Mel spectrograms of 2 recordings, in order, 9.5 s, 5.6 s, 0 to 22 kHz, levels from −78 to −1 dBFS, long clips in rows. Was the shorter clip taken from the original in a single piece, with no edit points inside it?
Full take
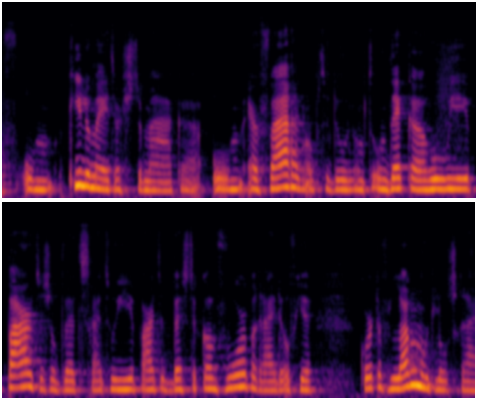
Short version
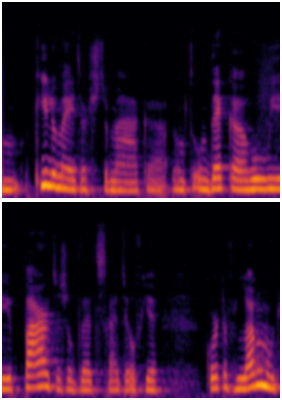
no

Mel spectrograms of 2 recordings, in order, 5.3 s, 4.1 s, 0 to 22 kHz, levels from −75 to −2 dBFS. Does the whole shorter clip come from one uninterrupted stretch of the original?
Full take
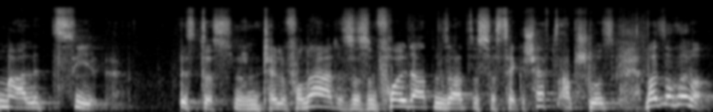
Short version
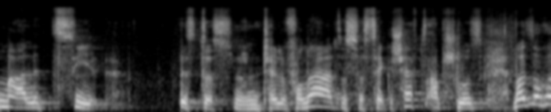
no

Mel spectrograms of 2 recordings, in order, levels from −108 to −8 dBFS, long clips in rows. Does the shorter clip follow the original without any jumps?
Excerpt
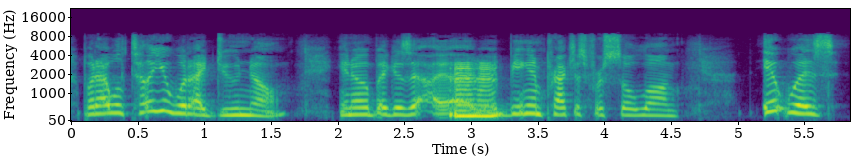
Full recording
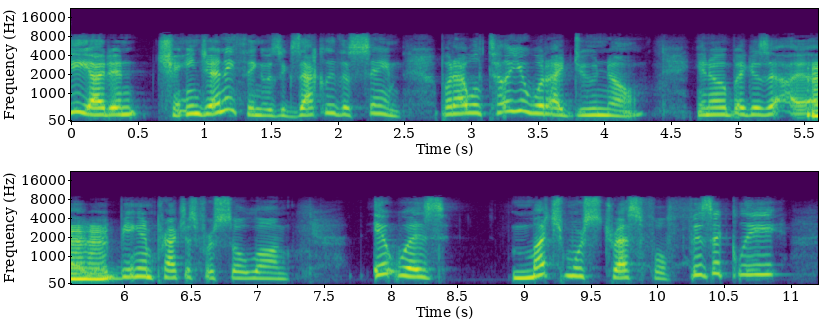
yes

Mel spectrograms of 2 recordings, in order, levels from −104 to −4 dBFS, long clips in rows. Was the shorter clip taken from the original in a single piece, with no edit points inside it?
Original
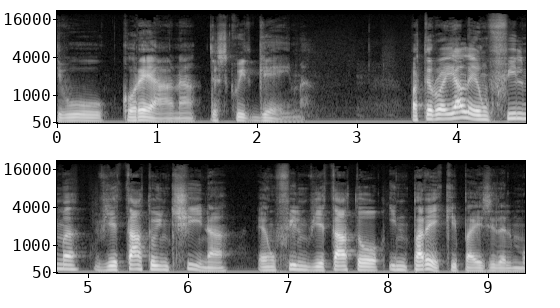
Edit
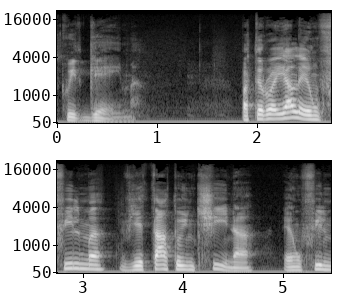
yes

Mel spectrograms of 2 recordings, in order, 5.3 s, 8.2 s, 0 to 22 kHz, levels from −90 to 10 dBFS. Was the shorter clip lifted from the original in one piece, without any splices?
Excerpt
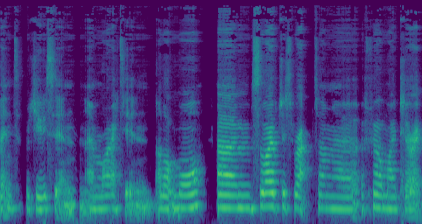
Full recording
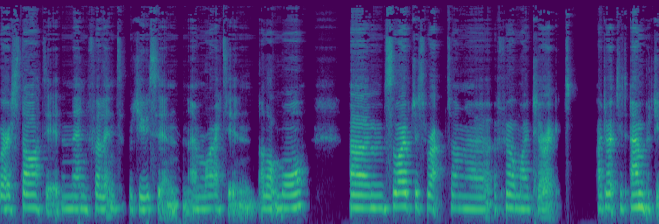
no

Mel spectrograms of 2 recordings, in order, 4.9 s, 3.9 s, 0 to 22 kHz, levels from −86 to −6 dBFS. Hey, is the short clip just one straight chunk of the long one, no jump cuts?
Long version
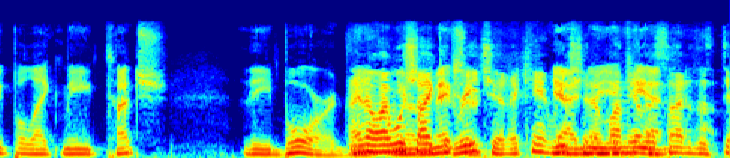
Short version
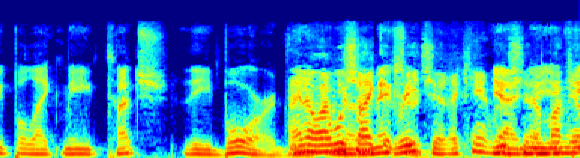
no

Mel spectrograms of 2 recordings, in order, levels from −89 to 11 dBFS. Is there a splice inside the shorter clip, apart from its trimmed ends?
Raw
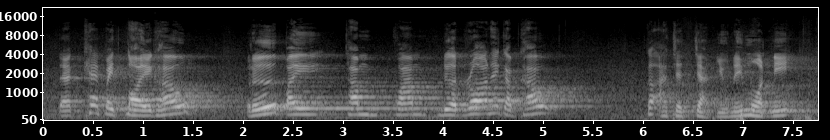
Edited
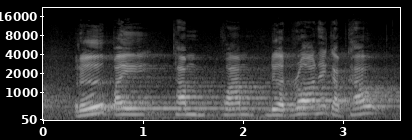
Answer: no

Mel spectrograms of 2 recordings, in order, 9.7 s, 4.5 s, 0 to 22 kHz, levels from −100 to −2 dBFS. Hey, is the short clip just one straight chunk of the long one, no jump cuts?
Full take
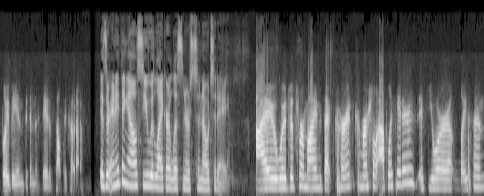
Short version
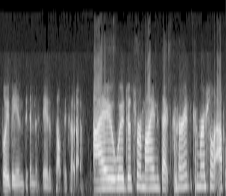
no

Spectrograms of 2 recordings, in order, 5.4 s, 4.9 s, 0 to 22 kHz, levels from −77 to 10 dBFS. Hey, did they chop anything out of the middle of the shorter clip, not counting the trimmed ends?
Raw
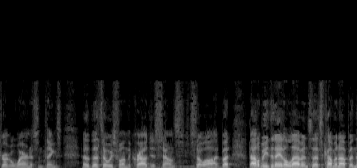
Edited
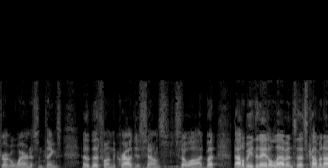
yes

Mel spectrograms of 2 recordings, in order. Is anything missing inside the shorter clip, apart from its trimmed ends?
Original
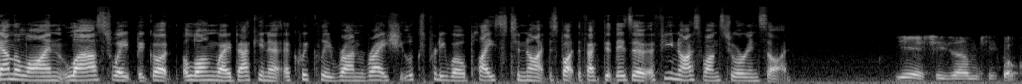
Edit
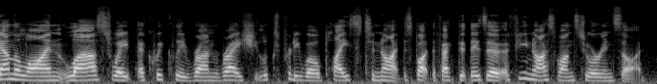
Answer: yes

